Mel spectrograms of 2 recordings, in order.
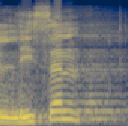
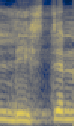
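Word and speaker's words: listen: से ना जैसे पढ़ेंगे लिसन और लिसन मतलब होता है सुनना लिसन मतलब सुनना एल आई एस टी ई एन लिसन मतलब हो जाएगा सुनना इसे इसे लिस्टन नहीं पढ़ेंगे लिसन पढ़ा जाएगा लिसन मतलब सुनना एल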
